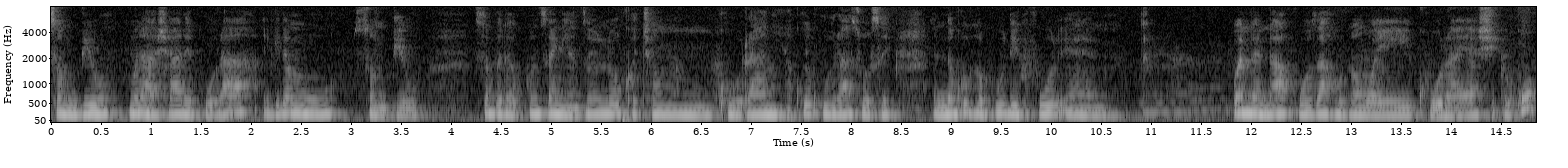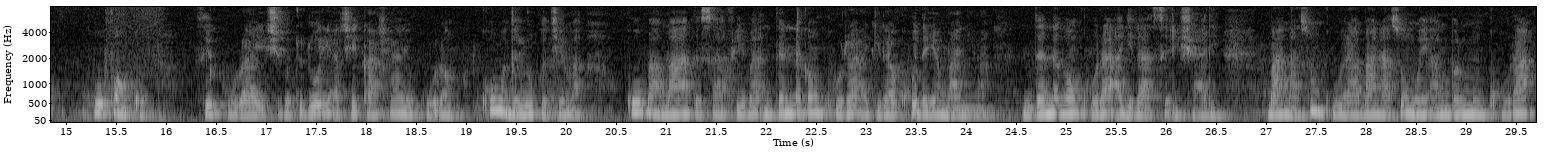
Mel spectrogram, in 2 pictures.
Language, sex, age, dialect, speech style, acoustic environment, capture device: Hausa, female, 25-34, Nigeria - Kano, relaxed, silence, desktop / Windows / Chrome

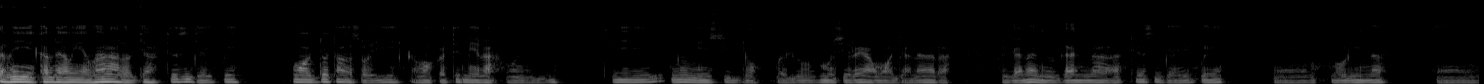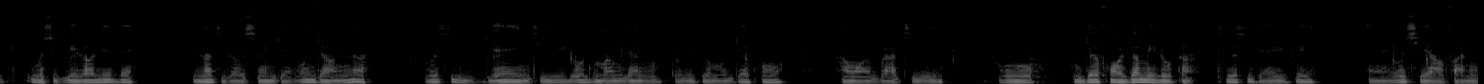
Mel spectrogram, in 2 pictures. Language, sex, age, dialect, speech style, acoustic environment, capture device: Yoruba, male, 25-34, Nigeria - Ibadan, happy; focused, nature, mobile / Linux / Chrome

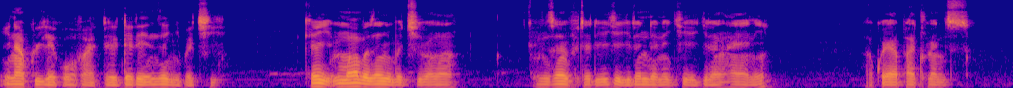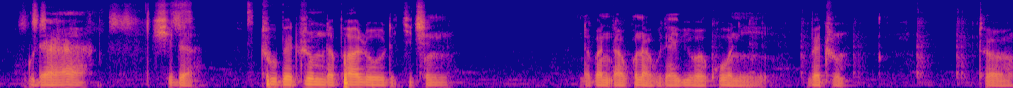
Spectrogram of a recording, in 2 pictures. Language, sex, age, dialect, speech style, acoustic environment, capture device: Hausa, male, 35-44, Nigeria - Kano, anxious; nervous; excited; stressed, nature; silence, mobile / Linux / Chrome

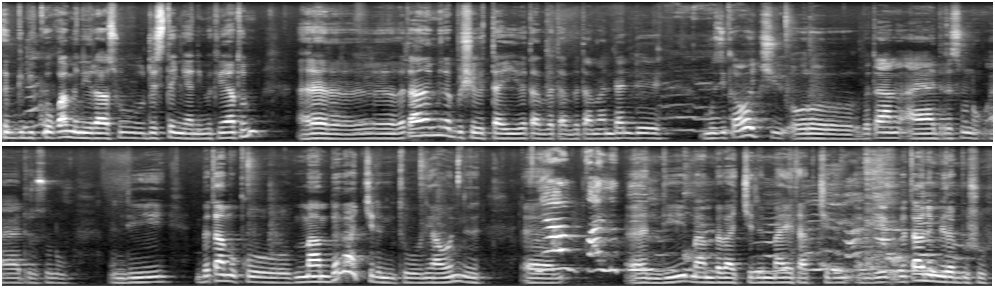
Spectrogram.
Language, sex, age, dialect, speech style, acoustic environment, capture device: Amharic, male, 25-34, Ethiopia - Gojjam, happy; excited, nature, mobile / Linux / Chrome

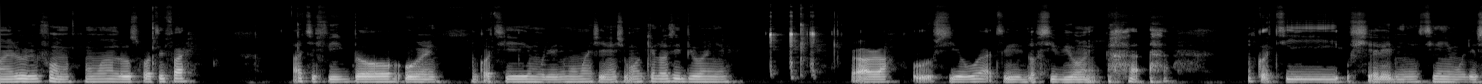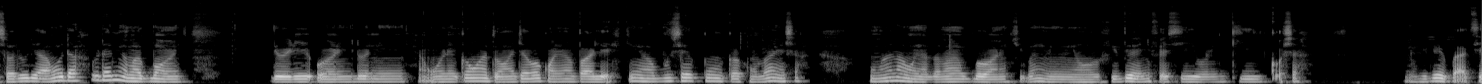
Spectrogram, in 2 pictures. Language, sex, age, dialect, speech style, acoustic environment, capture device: Yoruba, male, 18-24, Nigeria - Ibadan, focused, nature, desktop / Linux / Chrome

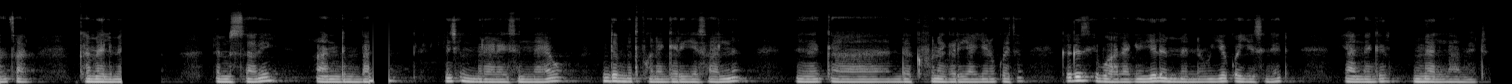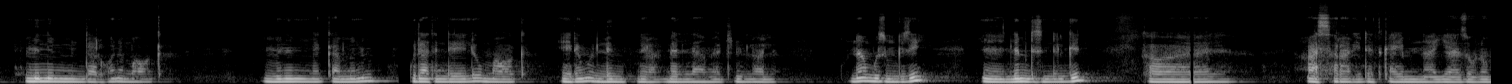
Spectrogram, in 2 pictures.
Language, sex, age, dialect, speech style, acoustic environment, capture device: Amharic, male, 25-34, Ethiopia - Gojjam, focused, silence, mobile / Linux / Chrome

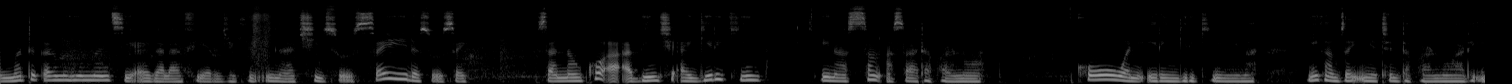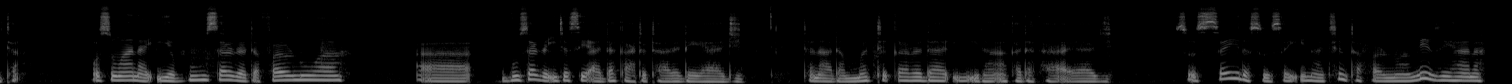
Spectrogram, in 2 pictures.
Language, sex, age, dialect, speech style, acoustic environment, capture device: Hausa, female, 18-24, Nigeria - Kano, focused, silence; people talking, mobile / Linux / Chrome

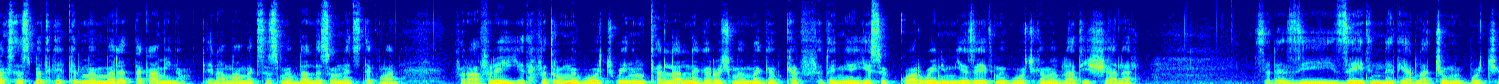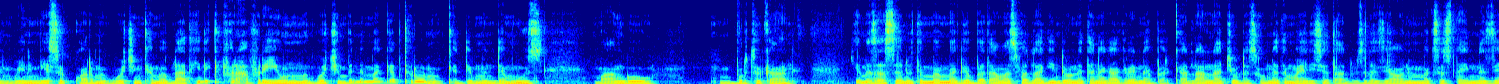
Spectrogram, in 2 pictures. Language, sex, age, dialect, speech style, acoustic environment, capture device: Amharic, male, 35-44, Ethiopia - Addis Ababa, relaxed; focused, silence, mobile / Linux / Chrome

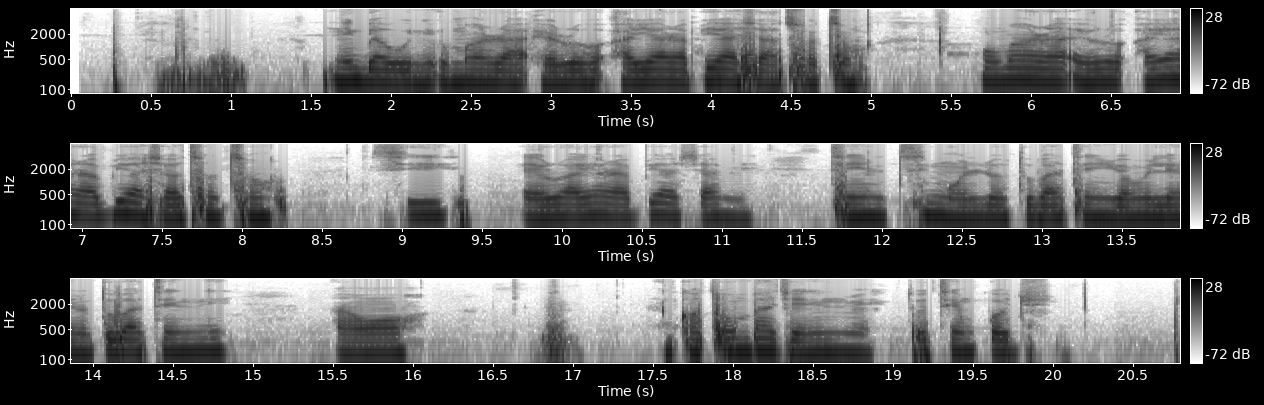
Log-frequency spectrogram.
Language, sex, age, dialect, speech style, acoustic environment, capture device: Yoruba, male, 25-34, Nigeria - Lagos Yoruba, relaxed, nature; people talking, mobile / Linux / Chrome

